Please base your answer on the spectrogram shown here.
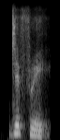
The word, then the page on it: defray: Indian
